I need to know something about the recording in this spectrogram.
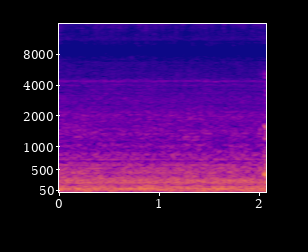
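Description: Low steady rumble with a faint hiss of background noise.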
